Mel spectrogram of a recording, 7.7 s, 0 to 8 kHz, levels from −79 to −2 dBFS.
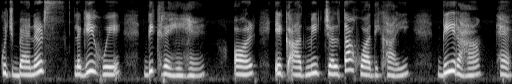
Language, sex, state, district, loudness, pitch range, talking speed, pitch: Hindi, female, Himachal Pradesh, Shimla, -15 LUFS, 225-270 Hz, 125 wpm, 240 Hz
